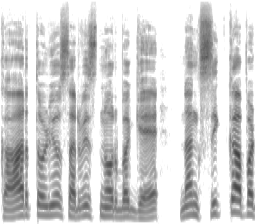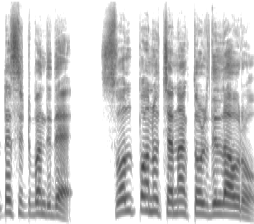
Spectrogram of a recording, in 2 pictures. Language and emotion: Kannada, angry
